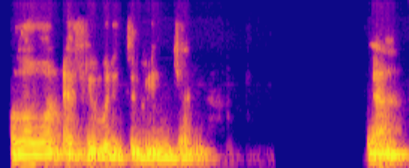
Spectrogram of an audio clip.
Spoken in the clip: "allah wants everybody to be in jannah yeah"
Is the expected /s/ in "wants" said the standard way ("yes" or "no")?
no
